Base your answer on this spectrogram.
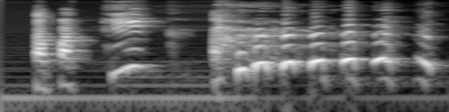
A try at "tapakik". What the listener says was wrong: Bukan tapakik, tapi tapaki. Iya, K di belakang ditekan. Nggak selalu, ada yang jelas K-nya, ada yang ditekan kayak tadi. Ini tapaki.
